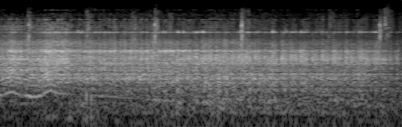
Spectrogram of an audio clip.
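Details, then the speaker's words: M-type treadle lathe turning an old Renault driveshaft: even scraping hiss of the tool in steel with light ticks from the treadle, no chatter; a clean, steady cut. "Okay. Well, not too much chatter there, I have to say, which is good."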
